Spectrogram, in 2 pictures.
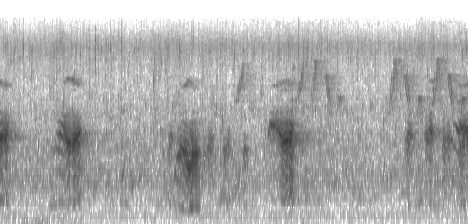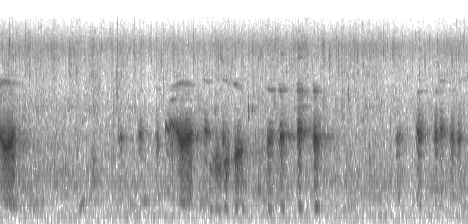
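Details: Mallards, a mother with this year's young still together, give short, nasal quacking calls in bursts every second or two, some in quick chattering series, over a faint hiss. Recorded in Greece from a distance in the last sunlight.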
